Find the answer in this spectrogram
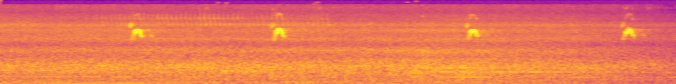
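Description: A small bird giving a short high chirp four times, about every one and a half to two seconds, over a low steady outdoor background rumble.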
